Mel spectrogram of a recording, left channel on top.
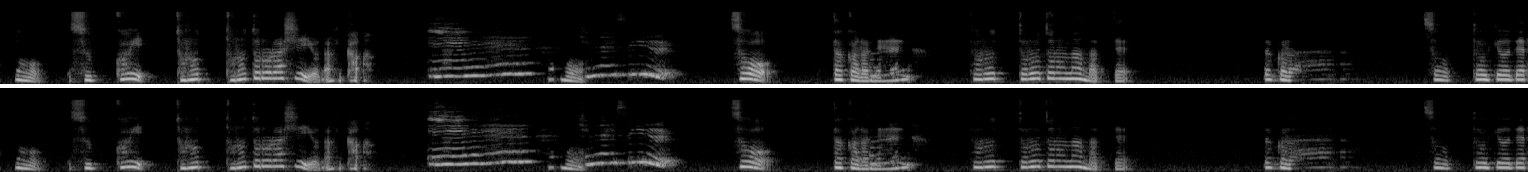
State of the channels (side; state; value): both; normal; correlation 0.82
